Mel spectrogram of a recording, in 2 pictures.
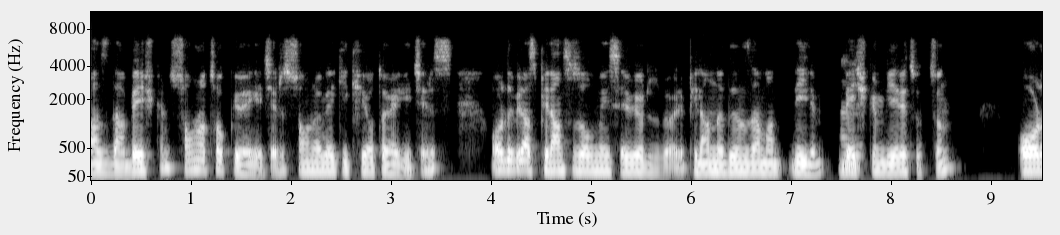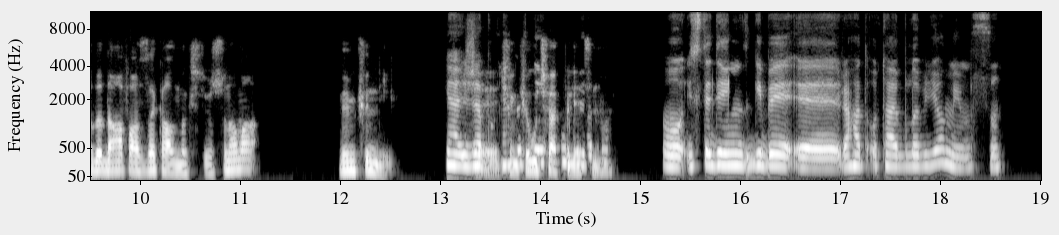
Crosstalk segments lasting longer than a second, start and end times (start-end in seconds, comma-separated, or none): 13.3-14.6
